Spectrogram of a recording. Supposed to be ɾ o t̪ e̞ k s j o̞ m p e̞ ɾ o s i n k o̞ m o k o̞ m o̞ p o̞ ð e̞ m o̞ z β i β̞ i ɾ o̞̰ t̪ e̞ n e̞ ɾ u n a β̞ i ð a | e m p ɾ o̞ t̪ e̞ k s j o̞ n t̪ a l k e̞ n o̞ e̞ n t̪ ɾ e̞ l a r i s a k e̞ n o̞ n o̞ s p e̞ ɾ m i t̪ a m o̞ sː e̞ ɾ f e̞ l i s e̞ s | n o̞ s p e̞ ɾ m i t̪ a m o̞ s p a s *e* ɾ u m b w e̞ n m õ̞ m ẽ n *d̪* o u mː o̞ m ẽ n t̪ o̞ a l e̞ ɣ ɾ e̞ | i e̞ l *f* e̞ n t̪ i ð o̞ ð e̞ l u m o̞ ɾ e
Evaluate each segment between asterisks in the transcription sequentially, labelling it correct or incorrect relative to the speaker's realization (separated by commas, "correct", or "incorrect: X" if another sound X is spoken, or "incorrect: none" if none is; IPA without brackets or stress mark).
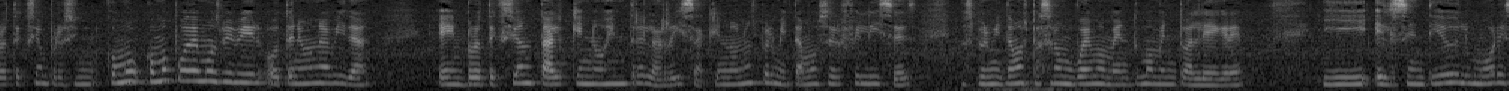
incorrect: a, incorrect: t̪, incorrect: s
